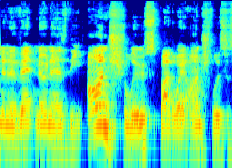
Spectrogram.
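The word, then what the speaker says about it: Anschluss: alone but in an event known as the enlo by the way Ono is spelled a NS c h l u SS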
